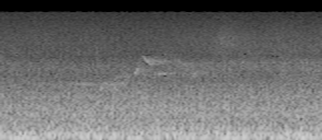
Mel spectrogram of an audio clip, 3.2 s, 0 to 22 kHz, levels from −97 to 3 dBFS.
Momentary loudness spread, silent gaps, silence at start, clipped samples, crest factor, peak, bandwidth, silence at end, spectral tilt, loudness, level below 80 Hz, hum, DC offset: 1 LU; none; 0 s; under 0.1%; 12 dB; -10 dBFS; 16 kHz; 0 s; -6 dB/octave; -23 LUFS; -26 dBFS; none; under 0.1%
